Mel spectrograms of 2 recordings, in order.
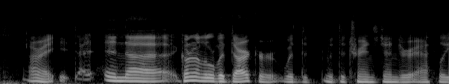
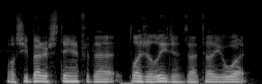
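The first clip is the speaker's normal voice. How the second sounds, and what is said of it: Put-on Southern American accent. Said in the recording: “That's my Southern accent.”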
